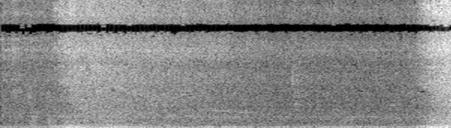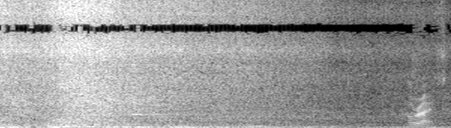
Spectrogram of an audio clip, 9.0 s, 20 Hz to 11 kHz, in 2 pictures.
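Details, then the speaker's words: 1994 Jeep YJ driving after fuel pump fix and ECU repair fixed no-spark: engine pulls cleanly through light revs in first and second gear, not fast, rising and easing smoothly with no misfire, knock or grinding; drives pretty well. "she runs she drives pretty well i went first and second gear didn't go too fast"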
